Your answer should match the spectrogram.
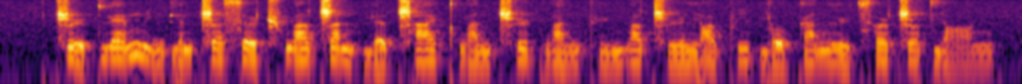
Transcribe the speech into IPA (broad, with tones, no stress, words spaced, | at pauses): ʈ͡ʂɻ̩˨˩t̪ɥɛ˧˥ mḭ˨˩ŋt̪ɥɛ˦nʈ͡ʂɤ˧˥sɹ̩˧˥ ʈ͡ʂʰwä˥ʈ͡ʂa˥˩npɥɛ̰˨˩ʈ͡ʂʰa˥ɪ̯ kʰwa˧˥nʈ͡ʂʰɻ̩˥˩kwa˧˥n pʰy˧˥mwä˥˩ʈ͡ʂʰɻ̩˧˥ljɑ˥ʊ̯ pʰi˥˩pjo̰˨˩ʊ̯ka˥n ly̰˨˩t͡sʰɤ˥ʈ͡ʂɤ˥ t̪jɑ˧˥ŋ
